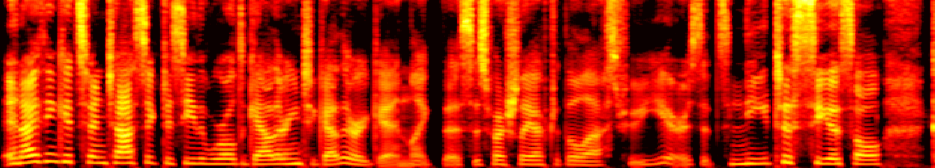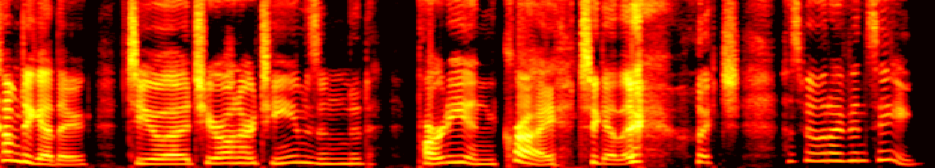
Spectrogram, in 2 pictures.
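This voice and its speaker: A woman's voice: a little high, animated, a little fast, no echo, clean studio sound. A woman hosting an educational podcast in a casual, chatty way, laughing at her own slips. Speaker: podcast host.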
